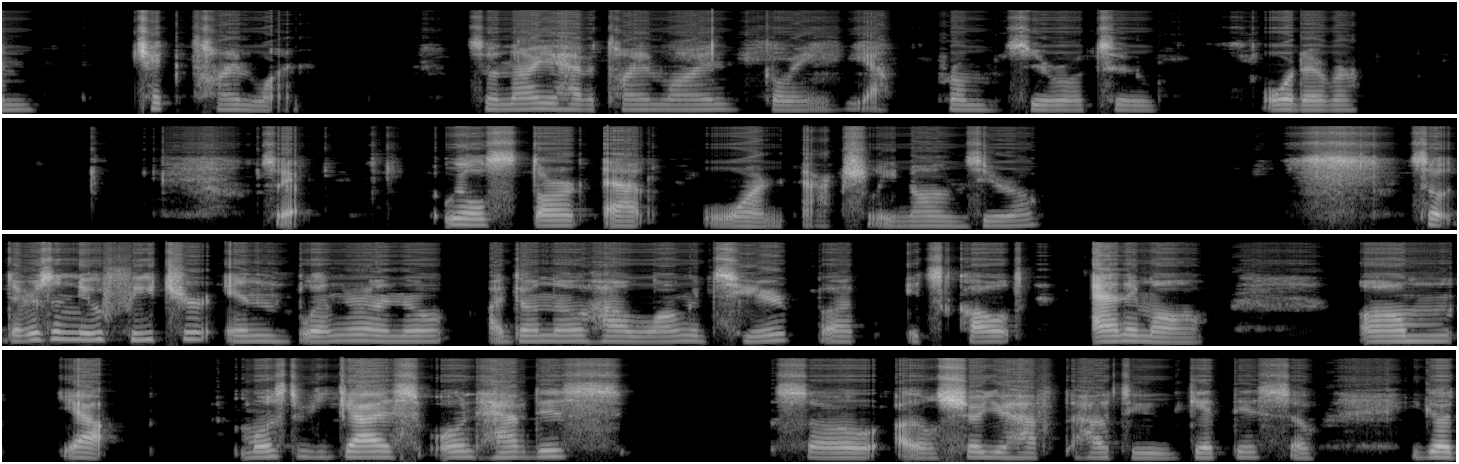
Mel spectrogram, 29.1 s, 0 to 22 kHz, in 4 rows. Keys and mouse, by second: 4.8 click, 11.3 Right, 15.5-29.0 drag.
